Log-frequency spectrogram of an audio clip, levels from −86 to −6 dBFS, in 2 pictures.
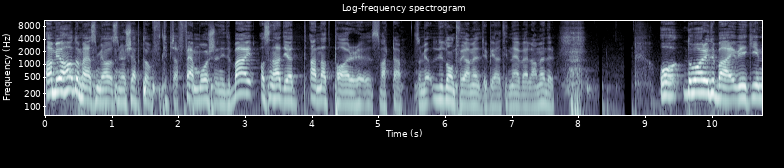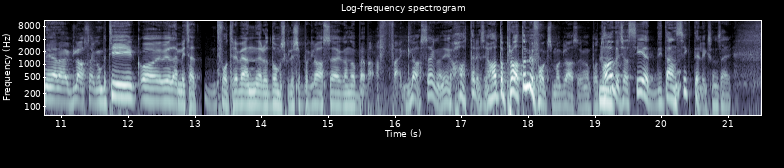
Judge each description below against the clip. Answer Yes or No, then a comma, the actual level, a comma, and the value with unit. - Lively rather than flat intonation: Yes, wide, 6.2 semitones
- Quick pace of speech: Yes, fast, 255 wpm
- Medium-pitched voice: No, low, 125 Hz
